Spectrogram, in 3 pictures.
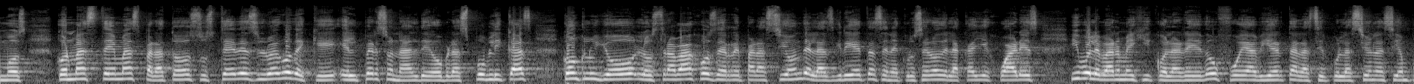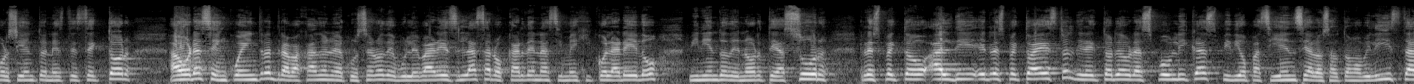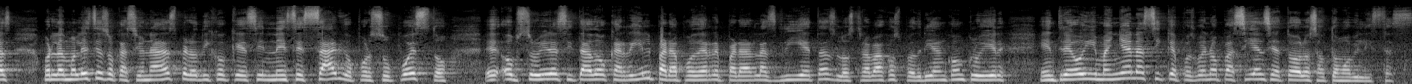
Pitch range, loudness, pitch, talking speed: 200-235 Hz, -13 LUFS, 215 Hz, 165 wpm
